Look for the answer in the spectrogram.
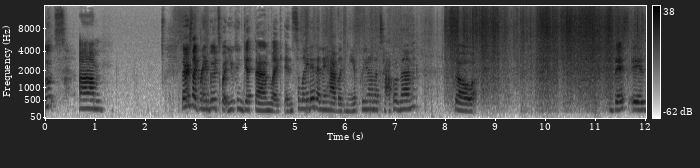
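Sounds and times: wrapping rustling and crinkling: 5.0 - 12.0.

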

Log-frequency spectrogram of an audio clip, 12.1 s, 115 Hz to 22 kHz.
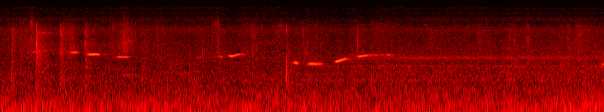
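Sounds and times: person whistling a slow tune: 0.6 - 2.9, 4.2 - 5.2, 5.8 - 8.0.

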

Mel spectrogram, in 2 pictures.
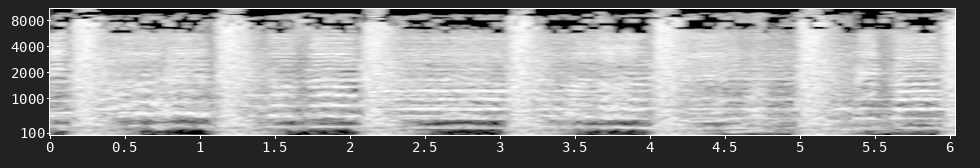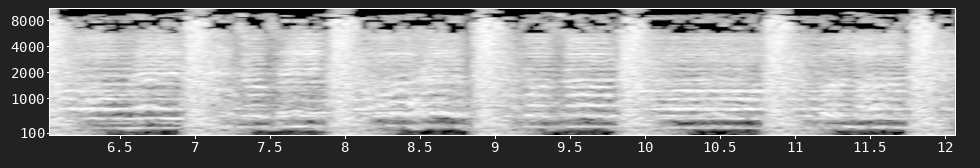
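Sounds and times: chest striking thuds: 0.0 - 10.2, 10.8 - 11.2, 11.8 - 12.0
chorus chanting long notes: 0.0 - 12.0.

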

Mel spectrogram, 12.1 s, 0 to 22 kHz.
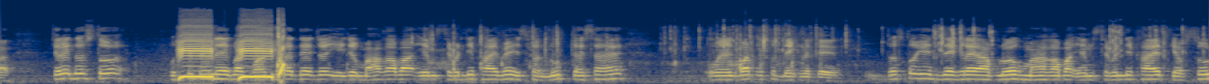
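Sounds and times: man speaking: 1.8 - 2.9.

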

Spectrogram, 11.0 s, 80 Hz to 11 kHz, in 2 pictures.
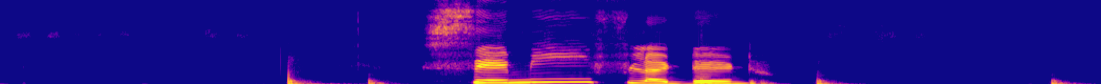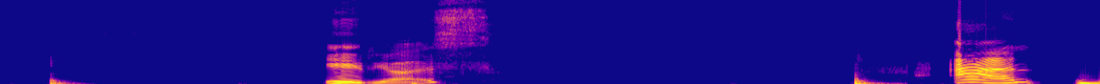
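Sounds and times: marker squeaking on whiteboard: 0.0 - 2.1, 3.5 - 6.6
short low thuds: 1.4 - 2.2, 3.5 - 4.3, 5.3 - 6.0, 9.8 - 10.1.

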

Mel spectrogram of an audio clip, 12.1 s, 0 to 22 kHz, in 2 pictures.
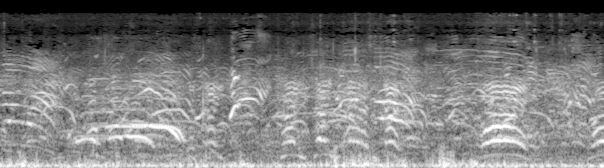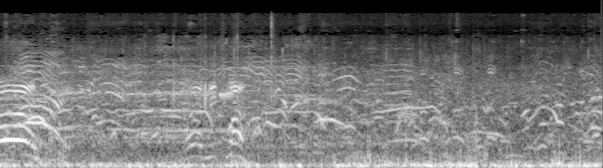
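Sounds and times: people shouting and calling: 0.0 - 12.0
wind rumble on microphone: 0.0 - 12.0.

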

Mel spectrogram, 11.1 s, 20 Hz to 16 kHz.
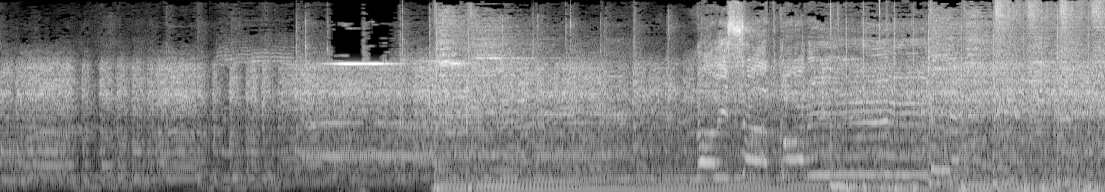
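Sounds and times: electric guitar riff: 0.0 - 11.0.

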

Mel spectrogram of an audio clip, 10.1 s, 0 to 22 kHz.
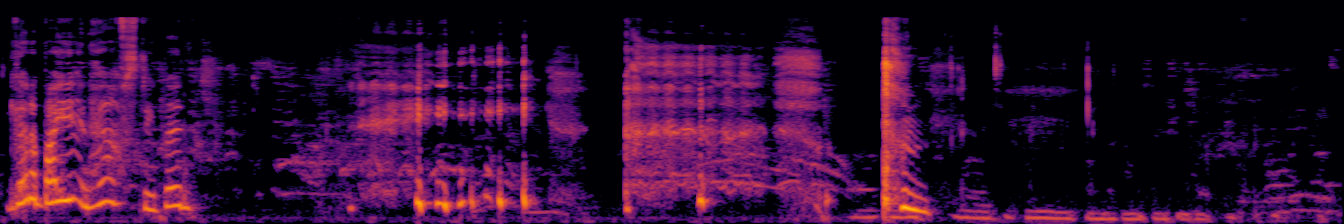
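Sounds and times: person clearing throat: 6.6 - 7.1.

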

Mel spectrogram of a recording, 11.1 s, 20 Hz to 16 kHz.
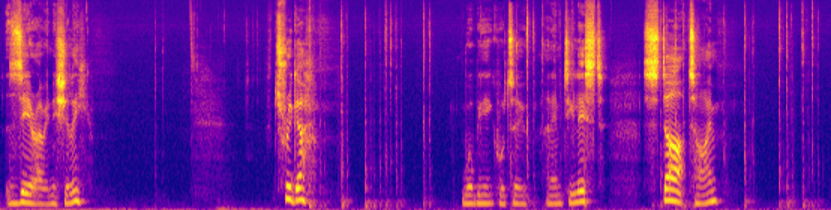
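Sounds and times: computer keyboard keystrokes: 4.1 - 5.8, 9.9 - 11.0.

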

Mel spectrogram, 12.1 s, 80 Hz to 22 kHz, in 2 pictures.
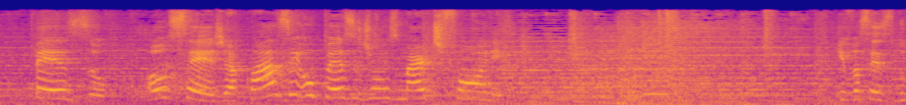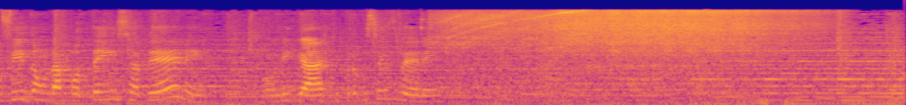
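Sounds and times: background music: 0.0 - 12.0
hair dryer motor whine: 8.9 - 11.6.

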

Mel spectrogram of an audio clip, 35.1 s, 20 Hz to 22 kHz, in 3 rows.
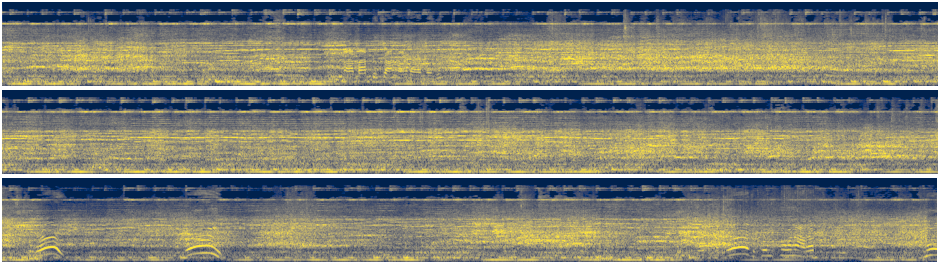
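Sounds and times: crowd voices and shouts: 0.0 - 35.0.

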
